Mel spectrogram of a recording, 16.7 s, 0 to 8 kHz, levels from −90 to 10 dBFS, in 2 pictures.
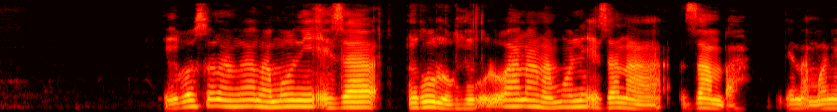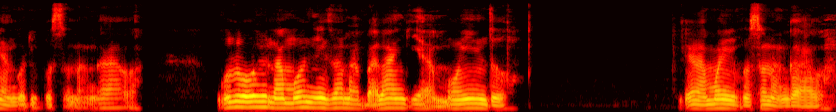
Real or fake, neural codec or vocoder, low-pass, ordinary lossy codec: fake; codec, 44.1 kHz, 7.8 kbps, Pupu-Codec; 7.2 kHz; MP3, 64 kbps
